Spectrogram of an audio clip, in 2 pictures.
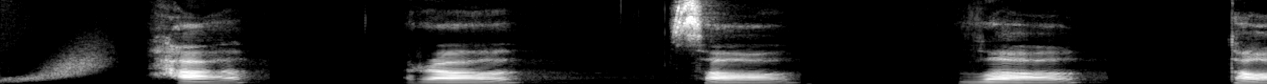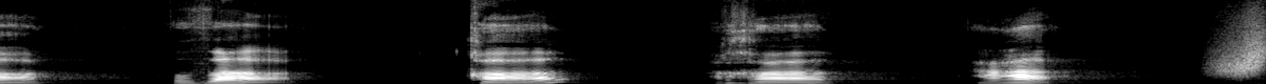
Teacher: categorized as such because they're pronounced deep within the throat ah they sound like the d h s t and Q sounds respectively except much more tense because the throat is constricted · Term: emphatic consonants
